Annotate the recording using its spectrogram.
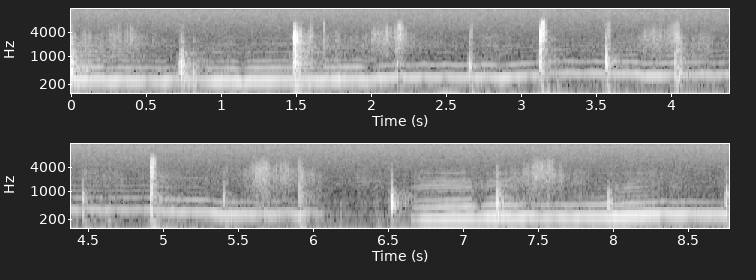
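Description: A low buzzing drone whose pitch slowly wanders up and down, with sharp taps at irregular intervals of about half a second to a second. The buzz breaks off about six seconds in and starts again half a second later at a lower pitch, then rises.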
